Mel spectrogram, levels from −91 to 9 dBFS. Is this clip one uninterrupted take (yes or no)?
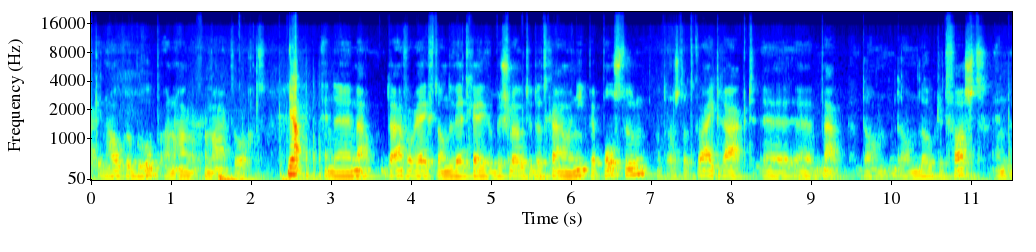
yes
